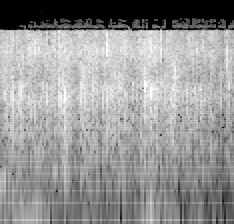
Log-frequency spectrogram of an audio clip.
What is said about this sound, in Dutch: Ja, geef nog maar een applaus aan de Heer.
